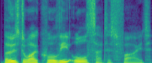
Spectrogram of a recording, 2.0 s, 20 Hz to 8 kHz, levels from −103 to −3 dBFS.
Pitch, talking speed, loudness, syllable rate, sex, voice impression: 120 Hz, 205 wpm, -16 LUFS, 5.2 syllables/s, male, very masculine, adult-like, cool, sincere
